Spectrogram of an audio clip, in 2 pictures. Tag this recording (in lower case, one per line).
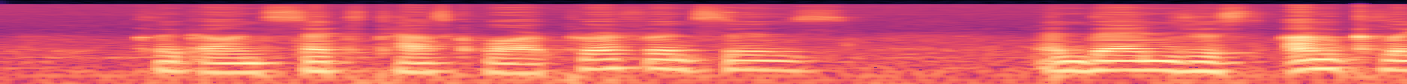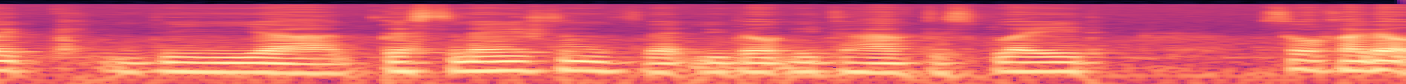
speech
